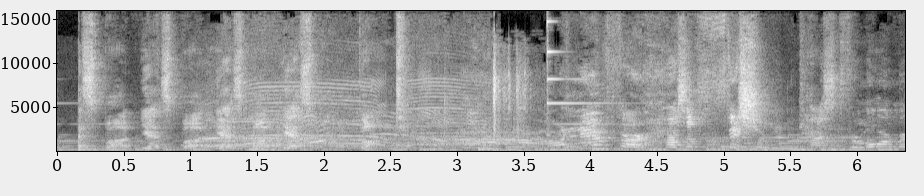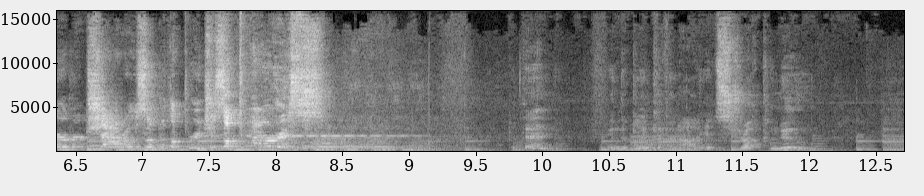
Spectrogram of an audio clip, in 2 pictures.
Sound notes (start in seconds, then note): 3.4 elevator ding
